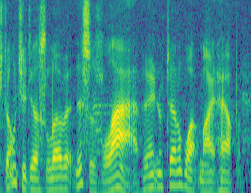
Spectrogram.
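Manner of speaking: low, soft, throwaway remark; muttered aside. Real, not acted. Preacher joking that this is live, muttered aside. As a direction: drop the voice well down, as a side comment.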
